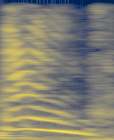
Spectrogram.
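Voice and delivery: very high squeaky "Au!" yelp; little cry. Pretend. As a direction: let out a shrill little Cumbia-style yelp. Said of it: "Mi gritillo qué, güey?".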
